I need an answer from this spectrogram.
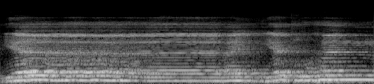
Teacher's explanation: Ya ada nun musyaddadah dibaca ghunnah.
